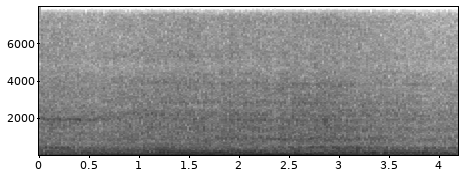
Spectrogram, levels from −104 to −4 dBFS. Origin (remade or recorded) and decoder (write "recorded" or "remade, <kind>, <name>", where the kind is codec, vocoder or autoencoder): recorded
